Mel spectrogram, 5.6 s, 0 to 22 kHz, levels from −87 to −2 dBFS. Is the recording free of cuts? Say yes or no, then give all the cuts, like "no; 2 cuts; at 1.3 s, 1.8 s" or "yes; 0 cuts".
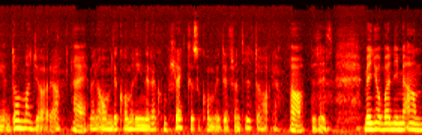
yes; 0 cuts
